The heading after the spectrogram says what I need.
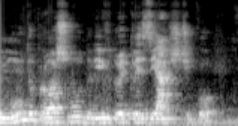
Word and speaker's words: Eclesiástico: próximo do livro do Eclesiástico. É bom a gente prestar atenção na pronúncia porque nós temos um outro livro na Bíblia que se chama Eclesiastes.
